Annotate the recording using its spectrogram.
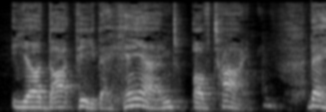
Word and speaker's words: yadati: The Hebrew is yadati. That's how you say it.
